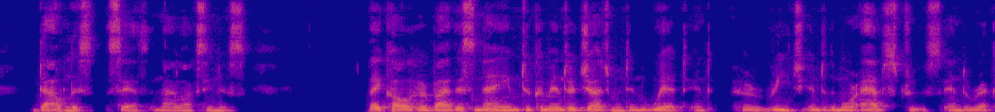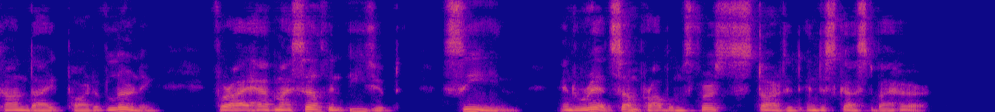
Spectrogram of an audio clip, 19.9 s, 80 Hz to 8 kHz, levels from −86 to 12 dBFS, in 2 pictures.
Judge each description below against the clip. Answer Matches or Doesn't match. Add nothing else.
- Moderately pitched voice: Doesn't match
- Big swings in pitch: Doesn't match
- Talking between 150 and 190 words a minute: Doesn't match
